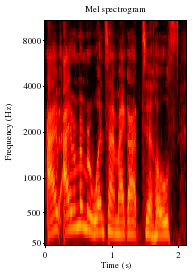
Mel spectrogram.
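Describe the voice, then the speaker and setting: A woman's voice: mid-range voice, lively intonation, brisk, fairly bright tone. A woman co-hosting a casual podcast, chatty and laughing easily, slipping Spanish phrases into her talk. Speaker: podcast co-host. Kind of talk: casual chat.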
